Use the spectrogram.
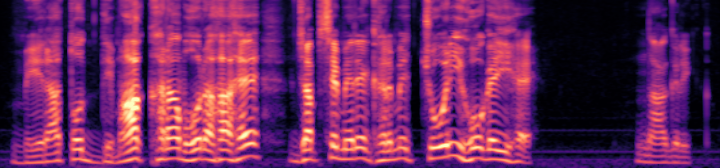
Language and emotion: Hindi, angry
